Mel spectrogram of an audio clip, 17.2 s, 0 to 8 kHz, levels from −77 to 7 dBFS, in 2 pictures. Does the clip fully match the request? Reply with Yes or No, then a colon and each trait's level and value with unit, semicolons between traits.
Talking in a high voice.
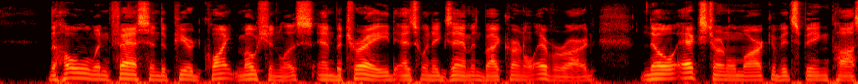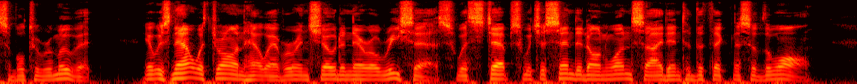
No: low, 110 Hz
